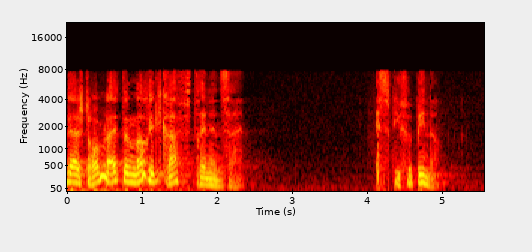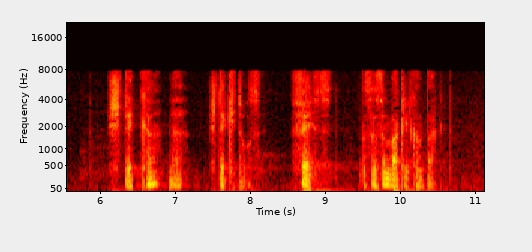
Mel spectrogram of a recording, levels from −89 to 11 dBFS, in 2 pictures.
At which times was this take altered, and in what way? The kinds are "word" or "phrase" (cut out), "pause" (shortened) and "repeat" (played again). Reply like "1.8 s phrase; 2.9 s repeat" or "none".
1.1 s word; 4.3 s word; 6.9 s word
